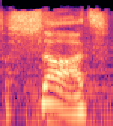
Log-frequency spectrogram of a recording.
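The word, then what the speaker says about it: Zotz: because House of Zots, technically pronounced Saut, translates to bat in several Mayan languages.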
